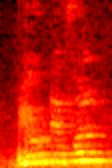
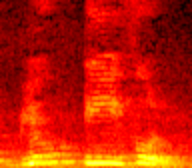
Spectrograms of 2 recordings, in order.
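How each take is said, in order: First: Said in the usual way. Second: "beautiful" slowly split as BEAU-ti-ful; syllable by syllable. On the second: Shown as a demonstration. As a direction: count out three syllables in "beautiful". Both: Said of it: "Three syllable word".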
